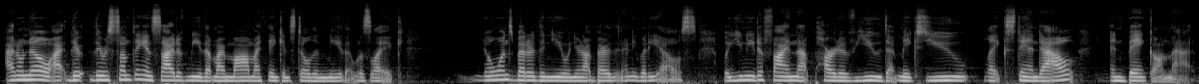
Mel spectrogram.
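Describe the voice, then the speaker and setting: A woman chatting casually on a panel, telling personal stories in an animated, conversational way. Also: lowish voice, a little fast. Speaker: actress, panel guest.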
